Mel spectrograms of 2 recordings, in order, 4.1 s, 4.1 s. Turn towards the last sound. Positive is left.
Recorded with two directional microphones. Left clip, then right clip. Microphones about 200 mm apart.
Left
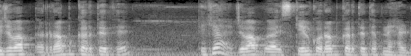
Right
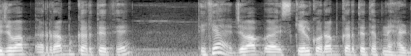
turn(degrees=-35)  # may be behind; listen again after turning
